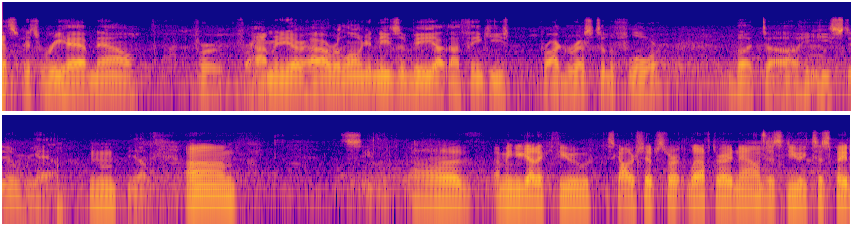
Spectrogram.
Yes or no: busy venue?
yes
